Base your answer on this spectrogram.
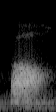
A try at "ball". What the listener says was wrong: Oh, trying to move your head. So your lips kind of aren't all the way together. So ball.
